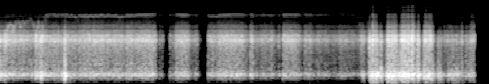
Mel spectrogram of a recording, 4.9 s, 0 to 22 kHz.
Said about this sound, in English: On April 10th, a brief burst of static reached us from somewhere in the Gobi Desert.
